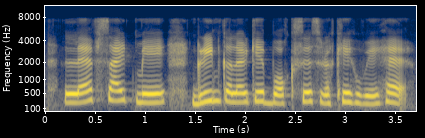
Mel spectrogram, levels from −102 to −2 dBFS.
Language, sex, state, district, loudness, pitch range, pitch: Hindi, female, Assam, Sonitpur, -12 LUFS, 235-270 Hz, 250 Hz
